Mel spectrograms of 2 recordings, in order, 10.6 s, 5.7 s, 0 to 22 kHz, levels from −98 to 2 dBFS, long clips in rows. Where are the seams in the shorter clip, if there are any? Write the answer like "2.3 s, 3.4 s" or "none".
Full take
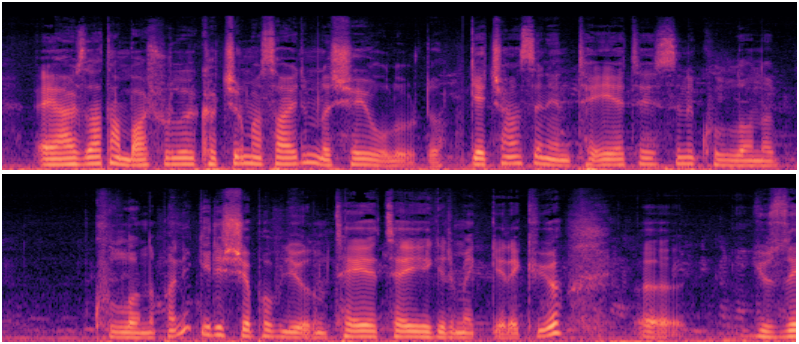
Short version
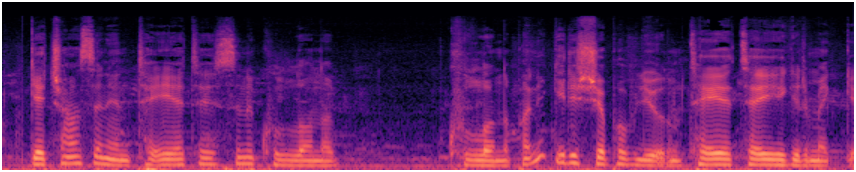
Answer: none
